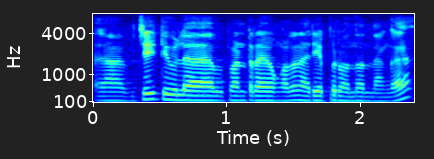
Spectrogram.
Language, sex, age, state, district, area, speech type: Tamil, male, 30-45, Tamil Nadu, Viluppuram, urban, spontaneous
